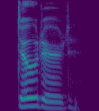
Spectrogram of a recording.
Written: dotard

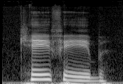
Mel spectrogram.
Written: kayfabe

